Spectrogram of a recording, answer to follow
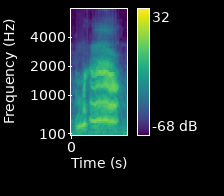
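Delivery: high meow with a little rumble; cat meow. Shown as a demonstration. Showing the cat's meow back to him, high-pitched. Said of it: "with a little rumble on the end".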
